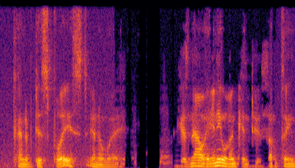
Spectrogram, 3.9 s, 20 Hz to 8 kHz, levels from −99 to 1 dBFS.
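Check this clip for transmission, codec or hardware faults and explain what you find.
Three kinds of echo-canceller fault show up in this speech.

Other side's voice leaking through at 1.63 to 1.8 s and again at 2.13 to 2.27 s. A faint second voice sits well under the talker. It is likely loudspeaker echo the canceller missed.

Background gated by the echo canceller from 1.89 to 2.01 s. The canceller clamped the microphone. Room sound drops by about 40 dB for roughly a tenth of a second, then returns.

Speech suppressed in double talk from 2.29 to 2.62 s and from 3.01 to 3.69 s. Both sides talking at once likely confused the canceller. The talker's level dips hard in the first stretch and more mildly in the second.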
